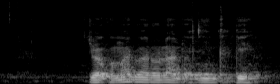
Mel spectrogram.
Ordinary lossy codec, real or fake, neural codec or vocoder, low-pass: none; fake; vocoder, 44.1 kHz, 128 mel bands, Pupu-Vocoder; 19.8 kHz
